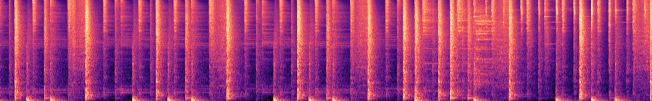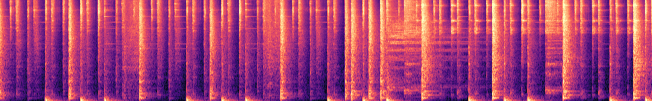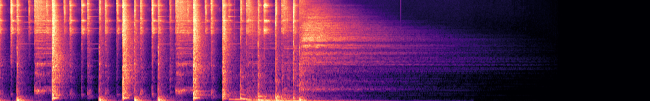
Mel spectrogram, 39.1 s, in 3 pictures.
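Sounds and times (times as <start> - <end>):
pop drums played with brushes: 0.0 - 34.6.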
